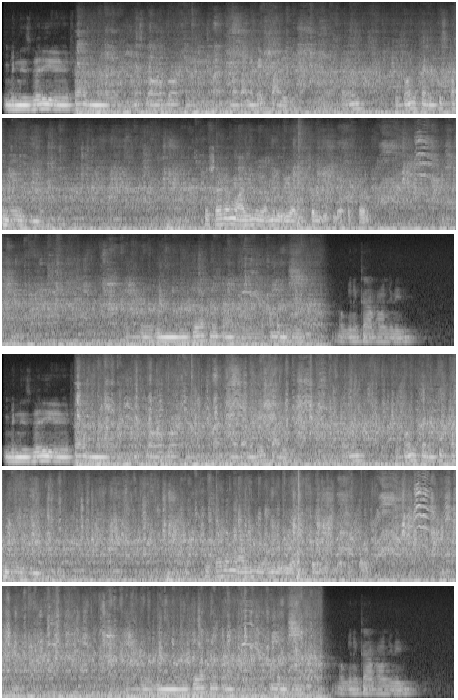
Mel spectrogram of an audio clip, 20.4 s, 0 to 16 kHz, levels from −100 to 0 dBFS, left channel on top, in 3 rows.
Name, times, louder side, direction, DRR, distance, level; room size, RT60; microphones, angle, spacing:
voice 1, 0.0-5.5 5.9-7.5 13.7-14.1 15.4-19.7, equal, ahead, 0.3 m, -27 dB
sound 1, 1.1-18.4, right 5 dB, 75° right, 0.6 m, -26 dB
voice 2, 6.8-7.2 9.8-12.4, left 4 dB, 70° left, 0.4 m, -26 dB
9.6 x 5.5 x 4.0 m
head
